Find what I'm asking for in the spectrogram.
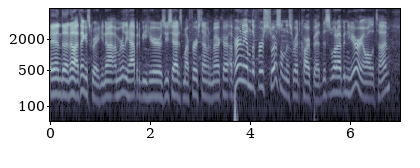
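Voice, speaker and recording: Over noticeable background noise, the speaker talks at a very fast pace with hardly any pauses and ordinary pitch variation. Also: man, high pitch for a man. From French-speaking Switzerland, Lausanne. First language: French. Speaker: singer. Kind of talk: red carpet interview. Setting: outdoors red carpet event.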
